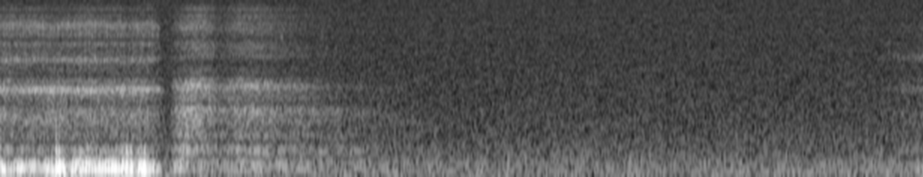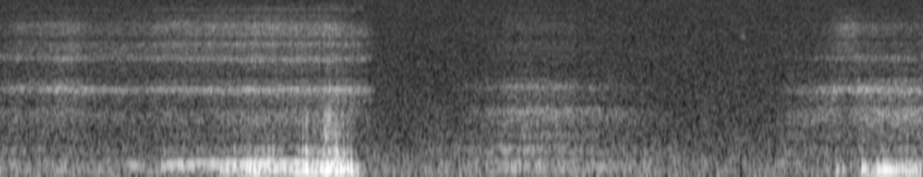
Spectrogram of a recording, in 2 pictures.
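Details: Elderly female Labrador sleeping, while her family was worried about her: soft, low snores with quiet breaths between them; snoring during sleep.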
